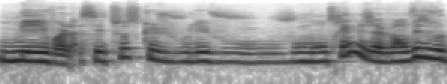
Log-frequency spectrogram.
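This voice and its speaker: With a dark, mellow tone, a woman talks at a very fast pace, her medium pitch showing ordinary variation. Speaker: vlogger and sports/nutrition coach. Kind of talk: casual vlog talk to camera. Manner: animated, with many hesitations.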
